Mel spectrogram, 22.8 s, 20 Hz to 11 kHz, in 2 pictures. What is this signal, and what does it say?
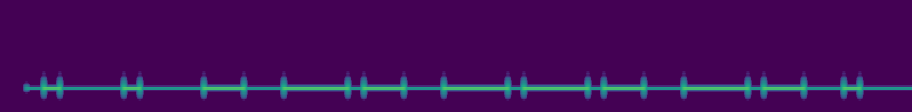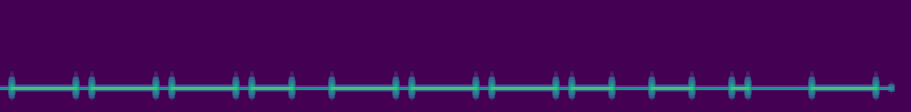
Radio time signal (JJY), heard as a tone whose level steps once a second, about 740 Hz. The time is 13:55 Japan time. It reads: M M 1 0 1 0 0 1 0 1 M 0 0 0 1 0 0 0 1 1 M 0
